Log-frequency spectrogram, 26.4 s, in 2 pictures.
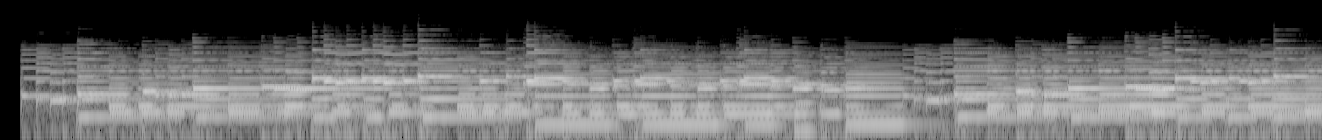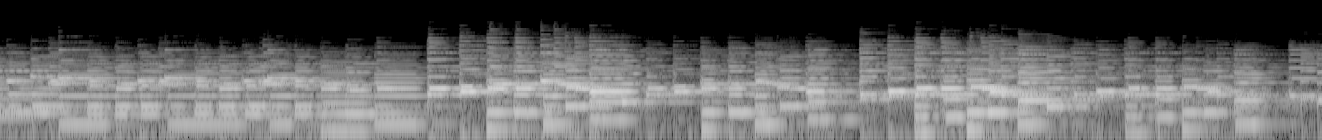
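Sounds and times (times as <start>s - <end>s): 
piano sonata in A major: 0.2s - 26.4s.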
